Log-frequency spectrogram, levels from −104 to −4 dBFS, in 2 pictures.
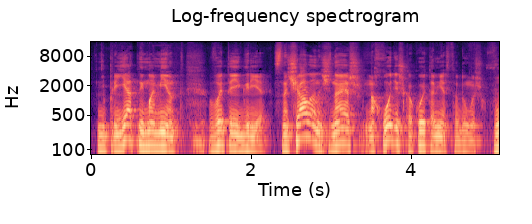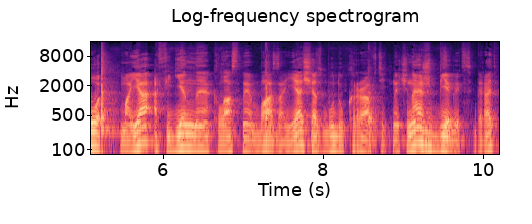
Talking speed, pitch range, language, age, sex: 135 wpm, 95-130 Hz, Russian, 30-49, male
